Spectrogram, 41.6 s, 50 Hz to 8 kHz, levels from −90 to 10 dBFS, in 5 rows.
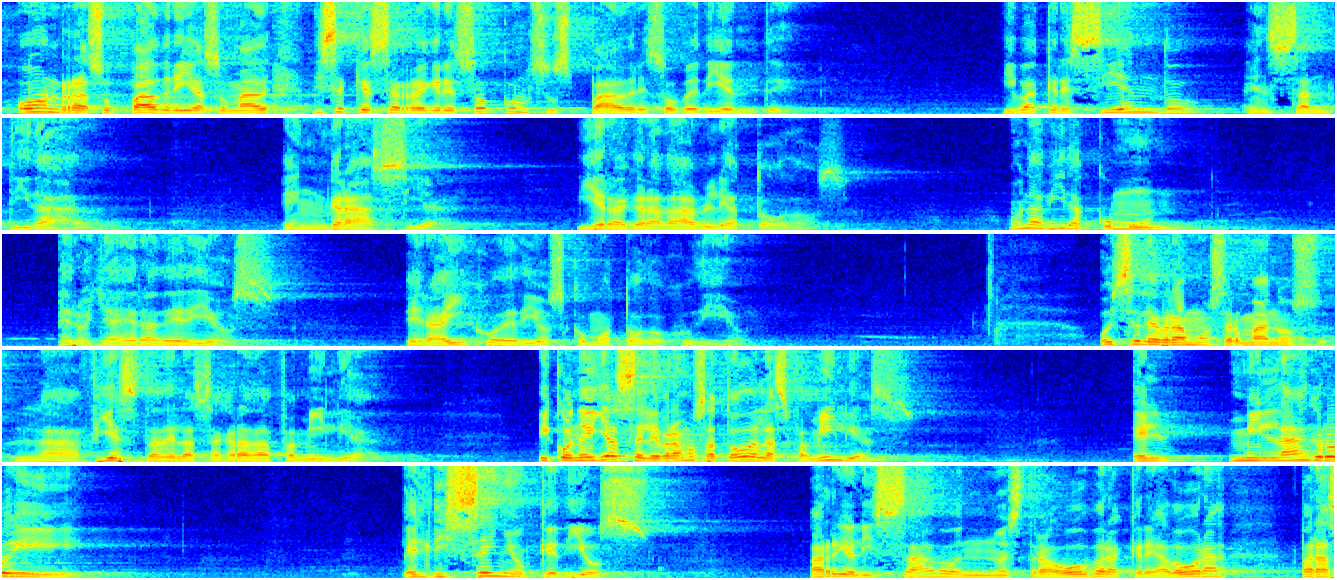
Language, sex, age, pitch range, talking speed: Spanish, male, 50-69, 130-195 Hz, 105 wpm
